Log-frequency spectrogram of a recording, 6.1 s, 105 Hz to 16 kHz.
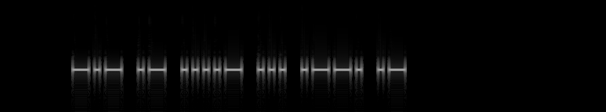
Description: Morse code, heard as a keyed tone, about 22 wpm, 700 Hz. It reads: KA4SPA
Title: USA Call Signs - 6 Characters - Repeated 2x - 22wpm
